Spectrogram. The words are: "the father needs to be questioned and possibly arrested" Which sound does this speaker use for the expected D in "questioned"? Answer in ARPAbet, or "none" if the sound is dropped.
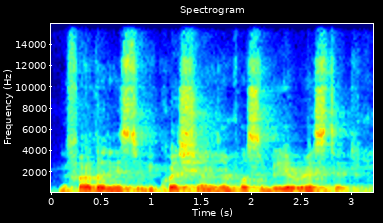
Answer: D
